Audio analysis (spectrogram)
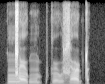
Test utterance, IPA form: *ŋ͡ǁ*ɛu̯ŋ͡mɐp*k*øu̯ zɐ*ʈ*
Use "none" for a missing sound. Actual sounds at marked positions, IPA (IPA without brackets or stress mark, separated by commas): ŋ͡ǁ, k, ʈ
